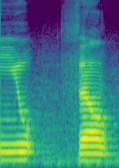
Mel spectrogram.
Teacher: اس کے بعد یا کو ہم نے حمزہ سے ملانا ہے، یہ نیچے واو لکھا ہوا ہے، اسے ہم نہیں پڑھیں گے، اس کے اوپر جو حمزہ ہے اس کو ہم ہلکے سے جھٹکے کے ساتھ پڑھیں گے۔ سا کو باریک کر کے نرم کر کے پڑھنا ہے، را کو موٹا کر کے پڑھیں گے۔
